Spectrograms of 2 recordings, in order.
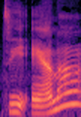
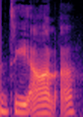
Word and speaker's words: Deanna: old what never mind what is it Deana or deanna deanna I'm sorry okay they even pronounced it for me my apologies I was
